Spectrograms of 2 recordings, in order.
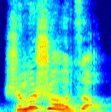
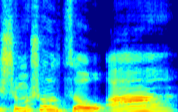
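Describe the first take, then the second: First: Higher, louder, fast impatient 什么时候走; angry. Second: Relaxed, quick 什么时候走啊 with gentle 啊; softened. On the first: Teacher acts an angry traveller asking when to leave, angry. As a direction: snap it out impatiently. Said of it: "If you are angry". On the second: Teacher demos softened question about leaving, gentle. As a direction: ask it easy and friendly. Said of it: "to soften the tone". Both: Shown as a demonstration.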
